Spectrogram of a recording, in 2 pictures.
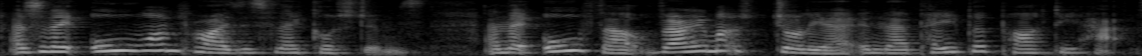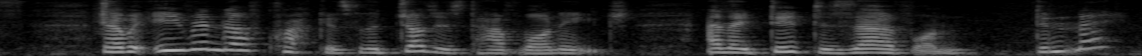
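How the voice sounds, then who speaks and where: A woman reading a children's story aloud in an expressive, playful, emphatic way. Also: mid-range voice, normal speed. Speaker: story time reader for children.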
